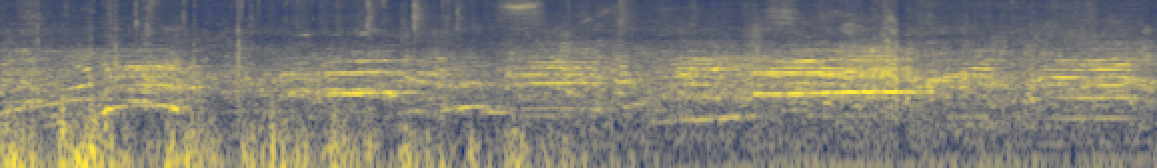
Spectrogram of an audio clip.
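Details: A very large humped cow in Indonesia lowing in long, low, drawn-out moos, while people shout and talk excitedly nearby and faint music plays.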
